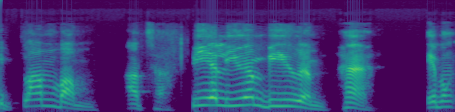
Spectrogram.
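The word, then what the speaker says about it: plumbum: হ্যাঁ, তো এসে বলতেছে, দাদা দাদা পুলুম্বুম কি? পুলুম্বুম কি? পুলুম্বুম আবার কি? দেখি প্রশ্ন দেখা তো। পরে দেখি যে প্লাম্বাম লেখা। এইটা পুলুম্বুম কেন বলতেছে? কারণ ইউতে তো আমরা উ উচ্চারণ করি।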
